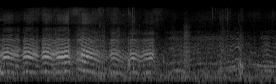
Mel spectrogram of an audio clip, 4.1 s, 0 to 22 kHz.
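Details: King penguins at Salisbury Plain, South Georgia, a colony of about 500,000, trumpet in loud, wavering, warbled bursts in quick succession, then fade into a steady murmur of many birds calling.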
